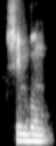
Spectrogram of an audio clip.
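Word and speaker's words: 新聞: su propio elemento rítmico vamos a poner un ejemplo por ejemplo tenemos symbol shimbún vale esto para cualquier hispanohablante lo dividimos en dos sílabas sin por un lado y por otro la pregunta es es así como es en japonés la pregunta es no la pregunta técnica o la respuesta es no el japonés tenemos cuatro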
